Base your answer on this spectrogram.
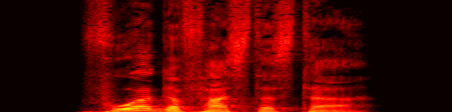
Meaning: inflection of vorgefasst: 1. strong/mixed nominative masculine singular superlative degree 2. strong genitive/dative feminine singular superlative degree 3. strong genitive plural superlative degree
- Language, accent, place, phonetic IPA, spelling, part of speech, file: German, Germany, Berlin, [ˈfoːɐ̯ɡəˌfastəstɐ], vorgefasstester, adjective, De-vorgefasstester.ogg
